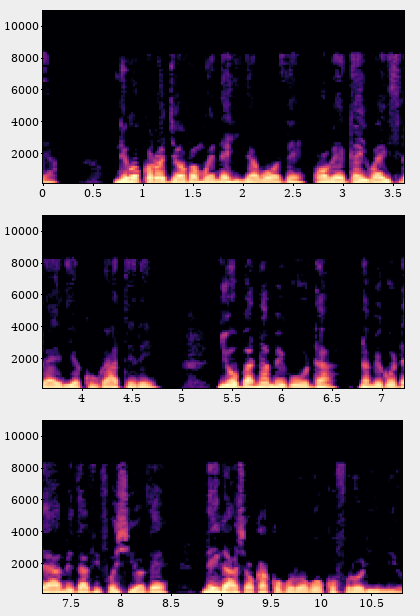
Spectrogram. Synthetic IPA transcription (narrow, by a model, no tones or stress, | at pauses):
a | neɣokɔɾwɔd͡ʒɛhɔvamwɛnɛɦiɲawɔðɛɔwɛɡaiwaisiɾaɛɾiɛkuːɣaːteɾe | ɲoːbanameɣoːda | nameɣoːdajameðavifoɕiɔðɛ | neiɣaːɕɔːkakoɣoɾwɔɣokofoɾoɾiːneo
